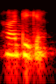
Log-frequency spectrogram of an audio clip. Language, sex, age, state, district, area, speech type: Hindi, female, 18-30, Madhya Pradesh, Gwalior, rural, conversation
